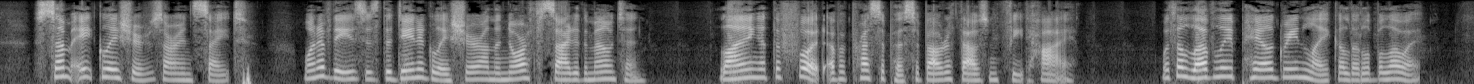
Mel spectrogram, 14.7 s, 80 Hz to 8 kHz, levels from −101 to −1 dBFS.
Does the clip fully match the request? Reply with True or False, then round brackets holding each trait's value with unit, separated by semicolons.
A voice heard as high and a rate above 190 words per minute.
False (205 Hz; 170 wpm)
